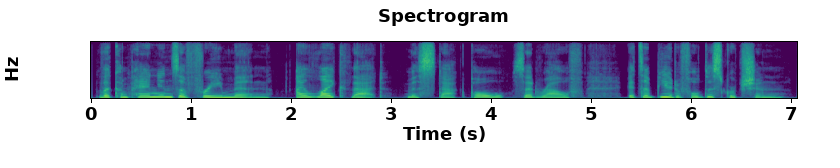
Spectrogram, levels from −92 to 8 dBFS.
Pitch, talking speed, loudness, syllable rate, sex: 215 Hz, 120 wpm, -20 LUFS, 4.0 syllables/s, female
